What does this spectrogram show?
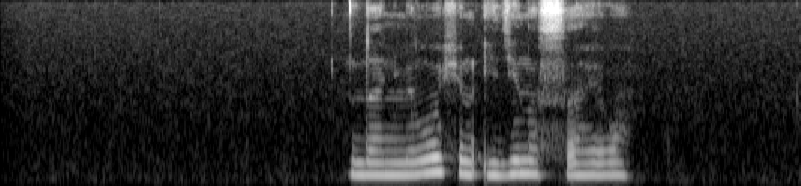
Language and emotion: Russian, neutral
